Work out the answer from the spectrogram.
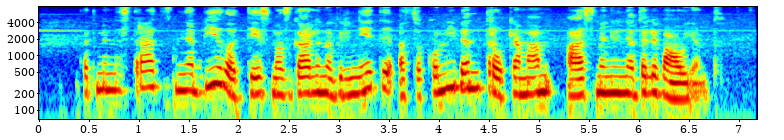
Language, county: Lithuanian, Klaipėda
